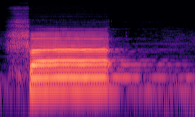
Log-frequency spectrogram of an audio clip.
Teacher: ऊपर के दांतो के किनारे और निचले होठ के तर हिस्से से यह फा अता होगा फ इसको हम इतना लंबा खींच कर नहीं पढ़ेंगे नर्मल ही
